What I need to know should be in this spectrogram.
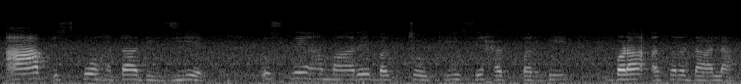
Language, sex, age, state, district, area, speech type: Urdu, female, 18-30, Delhi, South Delhi, urban, spontaneous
